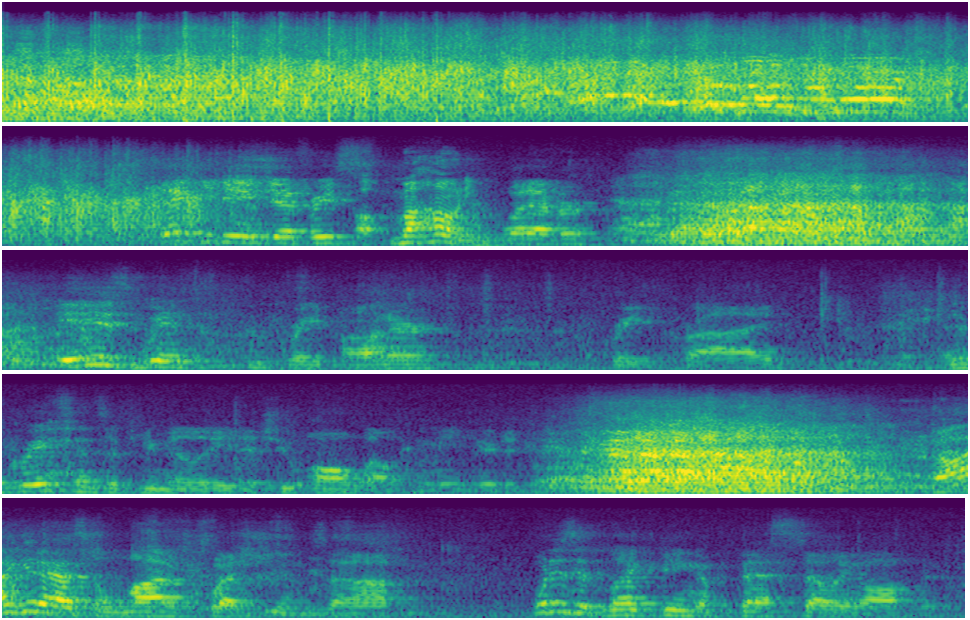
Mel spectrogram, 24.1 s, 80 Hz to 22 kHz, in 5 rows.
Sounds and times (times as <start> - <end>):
Narration, monologue: 5.4 - 8.0, 9.5 - 18.0, 18.9 - 24.1
Male speech, man speaking: 5.6 - 7.8, 9.9 - 11.9, 12.7 - 13.6, 14.4 - 17.2, 19.1 - 21.4, 22.0 - 24.1.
